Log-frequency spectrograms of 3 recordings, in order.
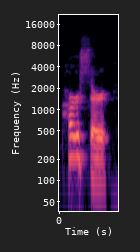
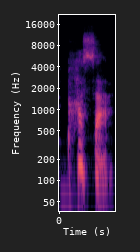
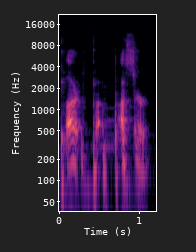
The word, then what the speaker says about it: Pusser: They eventually started pronouncing it incorrectly, not purser, but pussa. Pussa or pusser. Pusser. Gotta hit that P real hard.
